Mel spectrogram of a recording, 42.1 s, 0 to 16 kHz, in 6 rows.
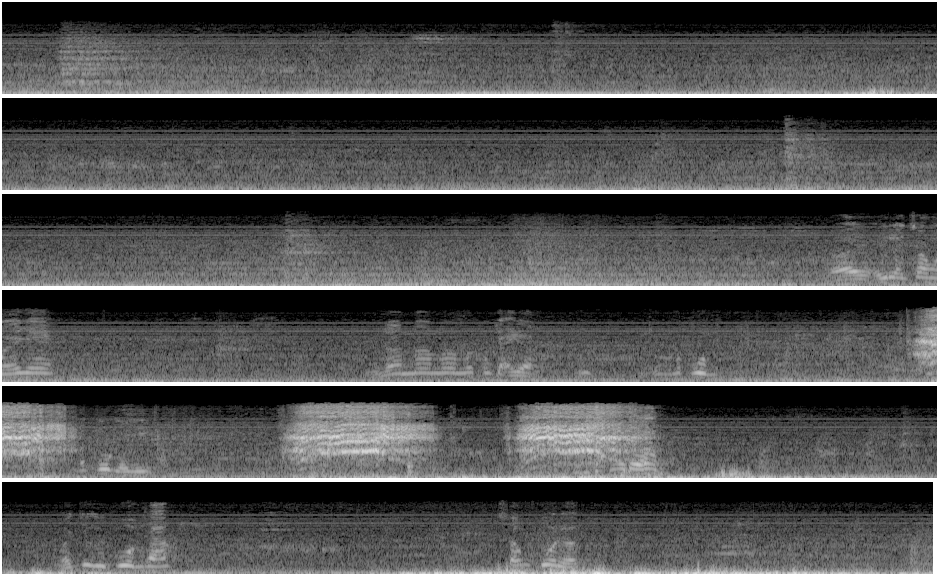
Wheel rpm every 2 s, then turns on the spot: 0, 0, 0, 0, 0, 0, 0, 0, 0, 0, 0, 0, 0, 10, 20, 50, 40, 0, 0, 0, 0.
none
